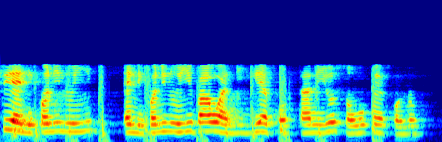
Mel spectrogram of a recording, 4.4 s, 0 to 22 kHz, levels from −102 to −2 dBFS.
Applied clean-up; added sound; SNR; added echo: neural mask model DeepFilterNet 3.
